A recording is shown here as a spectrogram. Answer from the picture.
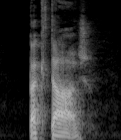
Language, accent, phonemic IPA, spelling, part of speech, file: French, France, /pak.taʒ/, paquetage, noun, LL-Q150 (fra)-paquetage.wav
- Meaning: 1. kit 2. package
